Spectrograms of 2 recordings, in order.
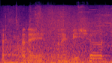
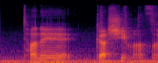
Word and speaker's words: Tanegashima: Tanemisha? Taneshima? What is it called? I've got one. Tanegashima. Okay, close.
